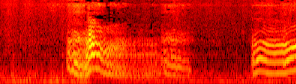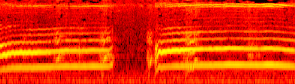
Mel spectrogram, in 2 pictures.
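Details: Puppy howling: a short wavering cry, then two long sustained howls that rise and level off, rich in harmonics, over a steady low electrical hum.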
